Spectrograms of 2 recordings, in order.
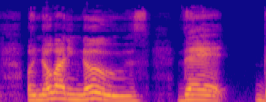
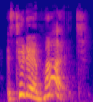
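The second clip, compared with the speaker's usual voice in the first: exasperated repeat; 9 semitones higher, 4 dB louder than usual. Real, not acted. Repeats it, pitched up.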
